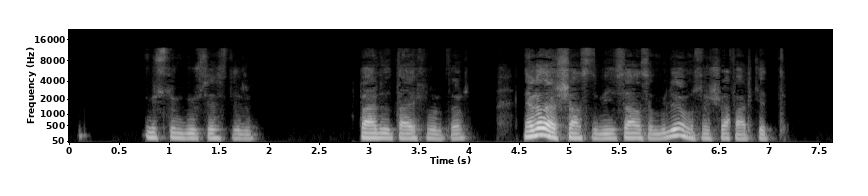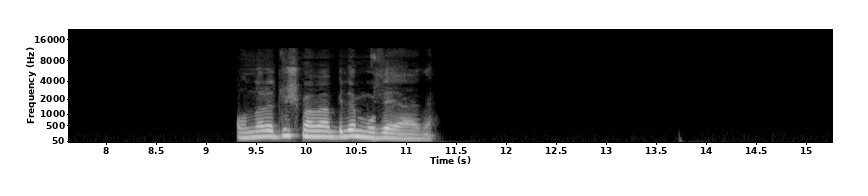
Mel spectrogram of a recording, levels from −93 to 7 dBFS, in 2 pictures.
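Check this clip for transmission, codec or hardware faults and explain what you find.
There are three spots where compressed frames are skipped. At 6.55–6.62 s, 8.78 s and 10.64–10.70 s the speech jumps forward, losing about 150, 500 and 200 ms of audio, which fits several whole 46.4 ms frames going missing or being rejected by the decoder each time. At each join the speech just lurches ahead.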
